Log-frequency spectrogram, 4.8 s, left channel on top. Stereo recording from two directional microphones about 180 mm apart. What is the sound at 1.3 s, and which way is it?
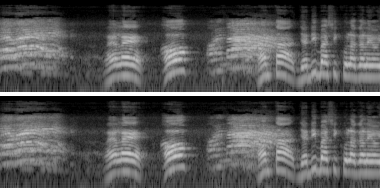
Speech, 20° left (ahead or behind).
